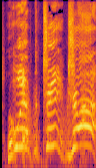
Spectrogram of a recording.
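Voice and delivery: tight, strained voice pushed from the gut. Showing how to say the whip the trick truck: tight, gut-clenched voice. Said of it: "you gotta say it with like your gut all like tight".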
